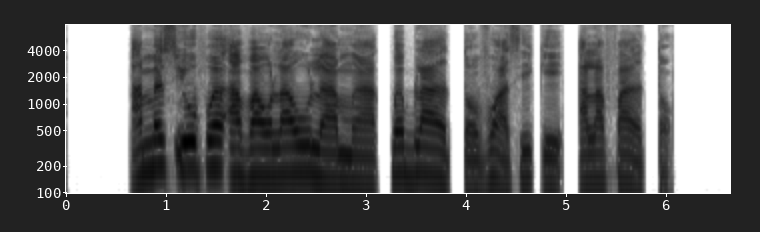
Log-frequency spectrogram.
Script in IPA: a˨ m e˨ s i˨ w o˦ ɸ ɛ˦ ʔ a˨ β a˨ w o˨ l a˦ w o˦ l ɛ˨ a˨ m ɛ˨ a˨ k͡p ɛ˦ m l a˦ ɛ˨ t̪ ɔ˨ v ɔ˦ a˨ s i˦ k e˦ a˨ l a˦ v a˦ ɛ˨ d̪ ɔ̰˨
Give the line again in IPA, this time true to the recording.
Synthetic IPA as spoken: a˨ m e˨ s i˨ w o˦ ɸ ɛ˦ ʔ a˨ β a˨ w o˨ l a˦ w o˦ l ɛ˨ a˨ m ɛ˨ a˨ k͡p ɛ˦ b l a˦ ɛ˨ t̪ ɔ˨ v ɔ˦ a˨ s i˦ k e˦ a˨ l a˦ f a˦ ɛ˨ t̪ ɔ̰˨

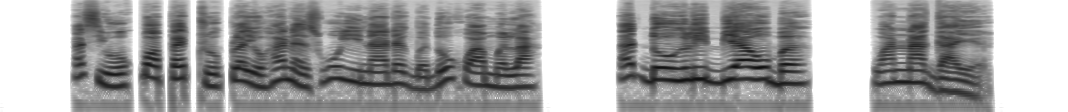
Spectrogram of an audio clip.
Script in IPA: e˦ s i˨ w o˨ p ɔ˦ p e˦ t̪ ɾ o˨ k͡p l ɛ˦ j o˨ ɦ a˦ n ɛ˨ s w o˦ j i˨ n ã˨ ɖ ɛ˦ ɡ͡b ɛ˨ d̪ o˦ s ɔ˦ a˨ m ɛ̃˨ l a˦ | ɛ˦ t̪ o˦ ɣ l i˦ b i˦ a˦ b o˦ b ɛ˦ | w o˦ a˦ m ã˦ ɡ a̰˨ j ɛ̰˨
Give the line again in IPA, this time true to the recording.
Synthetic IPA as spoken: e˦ s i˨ w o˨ k͡p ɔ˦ p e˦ t̪ ɾ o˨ k͡p l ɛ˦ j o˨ ɦ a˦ n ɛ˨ s w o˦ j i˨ n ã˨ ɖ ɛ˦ ɡ͡b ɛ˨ d̪ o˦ x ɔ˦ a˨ m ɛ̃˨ l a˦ | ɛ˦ d̪ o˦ ɣ l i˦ b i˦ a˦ w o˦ b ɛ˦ | w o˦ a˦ n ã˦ ɡ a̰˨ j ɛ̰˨

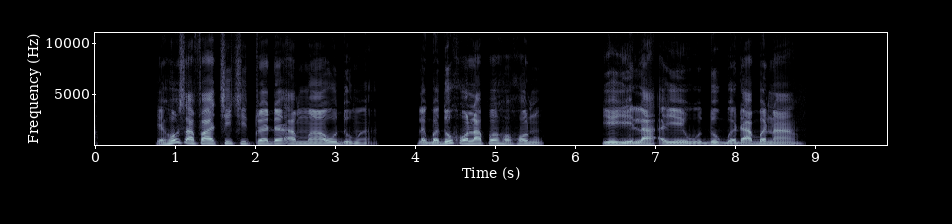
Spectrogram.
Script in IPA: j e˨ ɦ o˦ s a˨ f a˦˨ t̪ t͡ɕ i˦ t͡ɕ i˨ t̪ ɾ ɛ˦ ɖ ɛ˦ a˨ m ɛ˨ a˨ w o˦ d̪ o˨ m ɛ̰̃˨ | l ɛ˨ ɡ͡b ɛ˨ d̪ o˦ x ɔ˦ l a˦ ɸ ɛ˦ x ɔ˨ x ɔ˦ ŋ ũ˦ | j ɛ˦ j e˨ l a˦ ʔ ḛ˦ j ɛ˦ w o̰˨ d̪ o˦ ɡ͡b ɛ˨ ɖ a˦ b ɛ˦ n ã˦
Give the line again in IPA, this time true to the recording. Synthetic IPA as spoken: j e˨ ɦ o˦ s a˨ f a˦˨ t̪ t͡ɕ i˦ t͡ɕ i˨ t̪ ɾ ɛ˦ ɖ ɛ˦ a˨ m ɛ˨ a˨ w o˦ d̪ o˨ m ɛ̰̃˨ | l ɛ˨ ɡ͡b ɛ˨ d̪ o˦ x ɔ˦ l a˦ ɸ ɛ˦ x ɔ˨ x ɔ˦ n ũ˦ | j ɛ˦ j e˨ l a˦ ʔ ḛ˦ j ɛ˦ w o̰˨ d̪ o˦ ɡ͡b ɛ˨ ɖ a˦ b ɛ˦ n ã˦

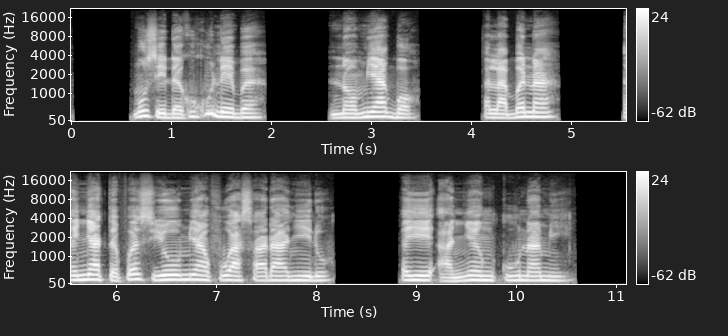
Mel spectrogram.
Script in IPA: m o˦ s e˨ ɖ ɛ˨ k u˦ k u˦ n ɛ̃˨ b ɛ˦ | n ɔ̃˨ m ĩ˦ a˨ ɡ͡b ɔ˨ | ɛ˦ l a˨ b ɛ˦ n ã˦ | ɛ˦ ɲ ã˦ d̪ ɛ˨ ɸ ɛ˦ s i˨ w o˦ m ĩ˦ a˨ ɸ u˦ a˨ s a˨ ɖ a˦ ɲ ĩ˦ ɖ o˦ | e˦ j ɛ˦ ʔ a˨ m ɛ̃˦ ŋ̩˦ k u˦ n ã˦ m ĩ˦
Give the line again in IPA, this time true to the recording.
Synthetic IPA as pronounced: m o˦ s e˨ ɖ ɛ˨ k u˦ k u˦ n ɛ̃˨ b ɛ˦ | n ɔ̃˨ m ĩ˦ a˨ ɡ͡b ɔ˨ | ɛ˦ l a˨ b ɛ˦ n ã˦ | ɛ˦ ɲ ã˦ t̪ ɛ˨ ɸ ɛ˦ s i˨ w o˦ m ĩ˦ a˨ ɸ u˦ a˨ s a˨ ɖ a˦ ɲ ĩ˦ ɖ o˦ | e˦ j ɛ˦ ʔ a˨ ɲ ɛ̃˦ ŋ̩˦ k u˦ n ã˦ m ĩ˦

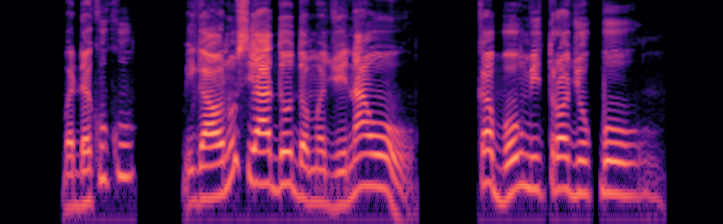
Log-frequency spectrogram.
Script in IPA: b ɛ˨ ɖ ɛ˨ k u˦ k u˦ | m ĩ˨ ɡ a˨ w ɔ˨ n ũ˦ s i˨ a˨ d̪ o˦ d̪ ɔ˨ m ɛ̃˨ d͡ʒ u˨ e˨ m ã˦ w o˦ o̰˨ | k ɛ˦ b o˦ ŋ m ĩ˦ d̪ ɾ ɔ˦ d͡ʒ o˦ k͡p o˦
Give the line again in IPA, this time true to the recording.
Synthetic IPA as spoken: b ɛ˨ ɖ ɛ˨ k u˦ k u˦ | m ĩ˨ ɡ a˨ w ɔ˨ n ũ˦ s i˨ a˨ d̪ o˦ d̪ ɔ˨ m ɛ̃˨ d͡ʒ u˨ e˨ n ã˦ w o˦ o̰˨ | k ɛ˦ b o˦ ŋ m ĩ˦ t̪ ɾ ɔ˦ d͡ʒ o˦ k͡p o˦

